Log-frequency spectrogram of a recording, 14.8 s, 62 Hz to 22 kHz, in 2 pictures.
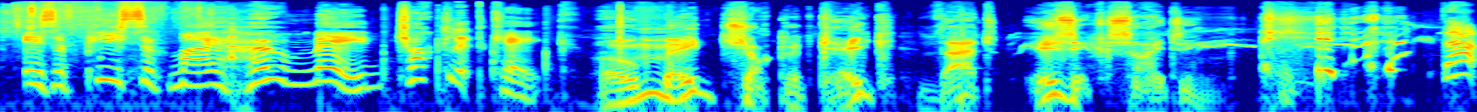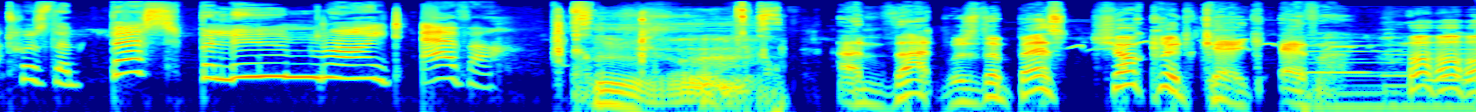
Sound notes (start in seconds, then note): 6.0 giggles; 14.4 all laughing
